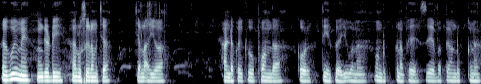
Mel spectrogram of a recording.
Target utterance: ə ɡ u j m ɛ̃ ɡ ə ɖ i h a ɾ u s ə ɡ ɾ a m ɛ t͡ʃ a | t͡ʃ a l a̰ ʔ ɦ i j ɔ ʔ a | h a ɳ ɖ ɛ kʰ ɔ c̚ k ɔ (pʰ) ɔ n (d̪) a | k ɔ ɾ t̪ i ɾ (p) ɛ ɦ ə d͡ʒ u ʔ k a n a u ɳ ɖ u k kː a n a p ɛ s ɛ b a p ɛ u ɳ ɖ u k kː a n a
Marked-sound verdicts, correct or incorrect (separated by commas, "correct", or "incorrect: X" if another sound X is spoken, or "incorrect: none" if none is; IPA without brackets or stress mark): correct, correct, correct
